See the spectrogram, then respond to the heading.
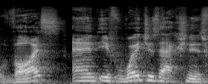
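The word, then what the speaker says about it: Weiss: the way thank you some of you guys informed me how that should be pronounced and I'm gonna stick with it so it's general vice and if wedges action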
